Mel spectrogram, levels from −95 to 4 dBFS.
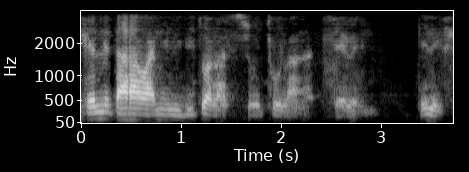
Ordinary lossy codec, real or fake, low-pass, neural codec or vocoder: AAC, 32 kbps; fake; 3.6 kHz; codec, 16 kHz, 4 kbps, FreqCodec, larger model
